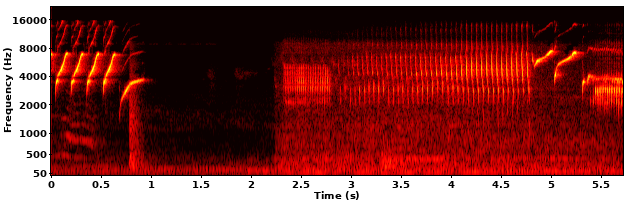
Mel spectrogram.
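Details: Canary song opening with quick repeated falling chirps, a pause, then a long harsh rolling trill over low background rumble, ending in rising whistled slurs.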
